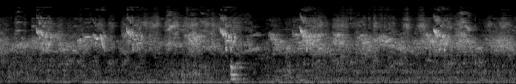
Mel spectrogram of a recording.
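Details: Budgerigars of a family group squawking and chirping in repeated loud bursts roughly every second over continuous warbling, with a faint low hum underneath.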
